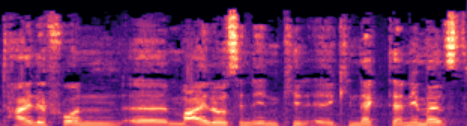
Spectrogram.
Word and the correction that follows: Kinectimals: drin. Also was oder? Kinectimals? – Kinectimals. – Äh, okay, Kinectimals. Jetzt habe ich es richtig gesagt, Kinectimals. Oder? Äh, jetzt war es richtig, ja.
